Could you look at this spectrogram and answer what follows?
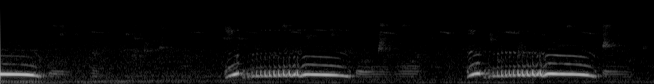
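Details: Local turtle dove, a vocal bird in unedited recording, gives two long rolling coos about two seconds apart, each a short rising note then a throaty trilled purr ending in a falling tone, over quiet background.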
